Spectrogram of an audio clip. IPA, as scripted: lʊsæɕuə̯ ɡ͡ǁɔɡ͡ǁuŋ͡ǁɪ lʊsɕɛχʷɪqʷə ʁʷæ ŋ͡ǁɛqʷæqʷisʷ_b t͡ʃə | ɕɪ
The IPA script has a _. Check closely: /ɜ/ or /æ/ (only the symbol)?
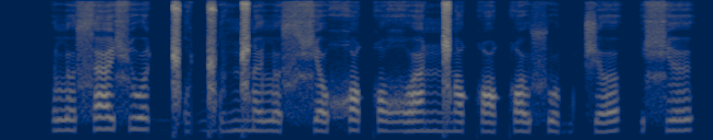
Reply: æ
